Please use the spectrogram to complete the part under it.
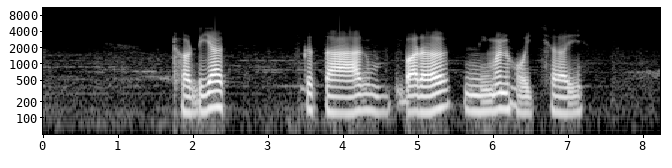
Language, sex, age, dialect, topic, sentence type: Maithili, male, 18-24, Bajjika, agriculture, statement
